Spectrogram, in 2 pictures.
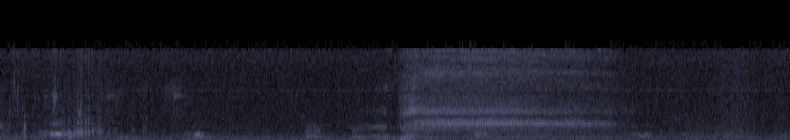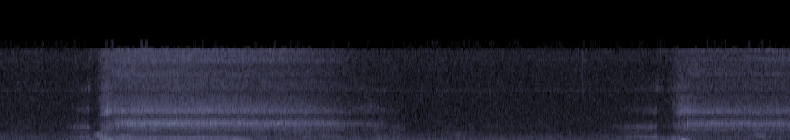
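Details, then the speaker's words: Adult woman asleep in bed, snoring lately: loud, harsh, rattling breaths roughly every four seconds, with steady room hum in the background; ordinary snoring. "see baby I told you you were snoring bye"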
